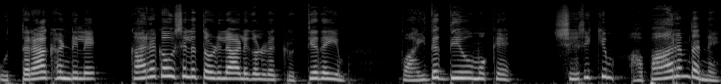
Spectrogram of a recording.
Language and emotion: Malayalam, surprised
